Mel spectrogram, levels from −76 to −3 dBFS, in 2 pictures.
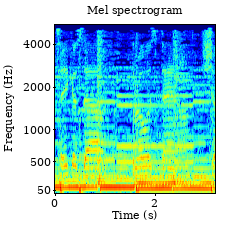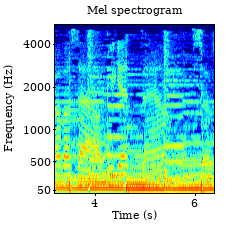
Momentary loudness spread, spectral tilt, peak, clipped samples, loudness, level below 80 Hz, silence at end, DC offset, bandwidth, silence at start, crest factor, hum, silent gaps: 2 LU; -9 dB/octave; -6 dBFS; under 0.1%; -19 LUFS; -22 dBFS; 0 s; under 0.1%; 5.4 kHz; 0 s; 12 dB; none; none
